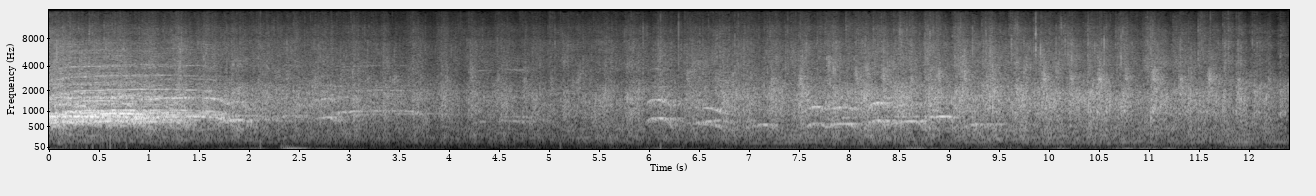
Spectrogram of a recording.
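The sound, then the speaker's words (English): A large audience claps to welcome Speaker Nancy Pelosi, loudest at the start and then settling into a sustained, dense wave of applause, with faint indistinct voices and cheers mixed into the crowd noise. “It starts at the top, though, and I want to give a huge welcome and big round of applause for somebody who will go down as one of the greatest speakers in our history, Speaker Nancy Pelosi.”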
